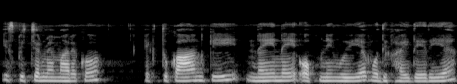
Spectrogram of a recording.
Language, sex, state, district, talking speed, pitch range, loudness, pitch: Hindi, female, Haryana, Rohtak, 235 wpm, 165-185 Hz, -18 LUFS, 170 Hz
